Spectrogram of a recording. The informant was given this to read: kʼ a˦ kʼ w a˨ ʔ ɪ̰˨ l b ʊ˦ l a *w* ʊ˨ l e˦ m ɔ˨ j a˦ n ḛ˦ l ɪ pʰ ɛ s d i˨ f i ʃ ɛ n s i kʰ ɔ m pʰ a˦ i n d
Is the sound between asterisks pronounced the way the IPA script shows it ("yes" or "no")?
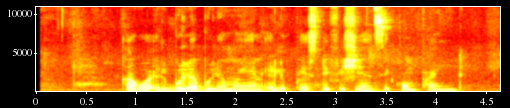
no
